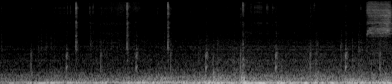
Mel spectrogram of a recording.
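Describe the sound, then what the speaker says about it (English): A car engine rumbles low and steady while sitting in slow traffic, a continuous close drone with faint ticks and clicks on top, no voices. "Stuck in traffic behind a Maserati."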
